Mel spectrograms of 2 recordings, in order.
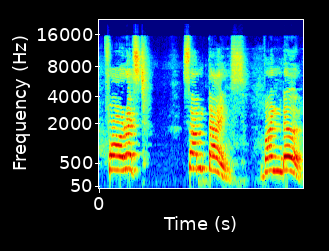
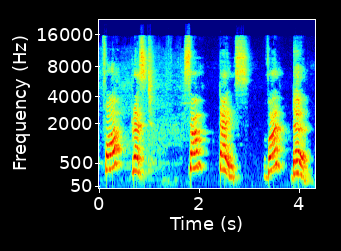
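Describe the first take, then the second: First: Said in the usual way. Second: "Forest, sometimes, wonder" each broken into two beats; split into syllables. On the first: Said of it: "And two syllable words". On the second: Shown as a demonstration. Teacher showing two syllable words, "Forest, sometimes, wonder" split syllable by syllable. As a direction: pause inside each word: fo-rest, some-times, won-der. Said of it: "These are the two syllable words".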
